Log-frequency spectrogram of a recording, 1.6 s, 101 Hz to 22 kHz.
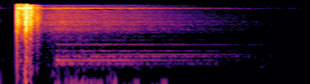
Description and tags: Coin drop 1
Coin being dropped onto other coins with metallic smear and ambience added for subtle 'magical' effect. Might suit use in video game.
